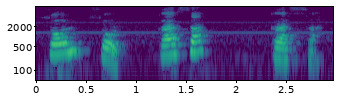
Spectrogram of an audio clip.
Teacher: S. Fricativa, alveolar, sorda. Posición inicial de palabras y entre vocales, es decir, que se usa en la mayoría de las posiciones como al inicio de una palabra o entre vocal.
